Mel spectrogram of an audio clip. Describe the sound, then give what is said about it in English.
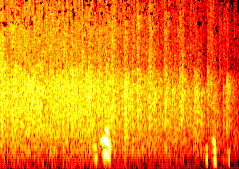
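Applause at the close of a live stream, steady crackling claps at moderate level with a voice briefly heard over it. “round of applause”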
